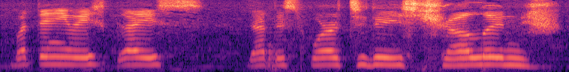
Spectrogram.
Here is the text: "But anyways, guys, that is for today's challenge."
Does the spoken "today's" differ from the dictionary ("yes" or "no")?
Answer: yes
